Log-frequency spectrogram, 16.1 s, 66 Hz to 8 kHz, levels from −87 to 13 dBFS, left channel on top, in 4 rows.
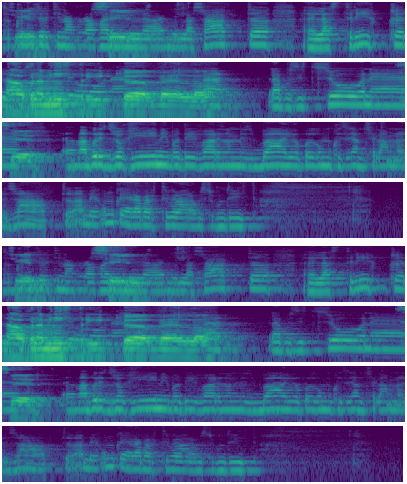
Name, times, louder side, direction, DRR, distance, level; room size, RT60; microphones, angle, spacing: voice 1, 0.0-4.2 4.7-5.3 6.0-6.3 6.7-8.3 8.7-15.0 15.6-15.7, left 4 dB, 60° left, 0.8 m, -31 dB
voice 2, 0.9-1.4 4.0-6.2 8.1-8.4, right 1 dB, 5° right, 1.7 m, -22 dB
25.5 x 15.0 x 7.2 m
head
